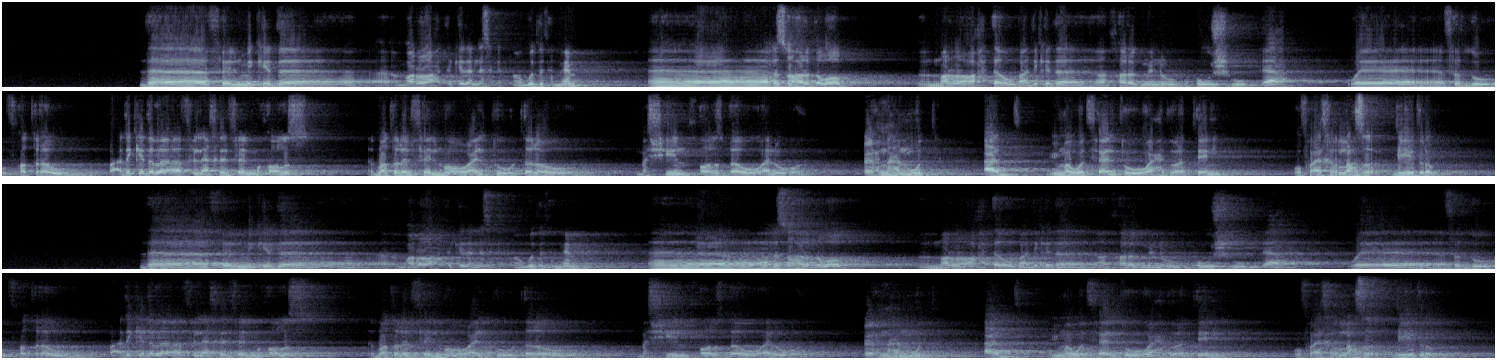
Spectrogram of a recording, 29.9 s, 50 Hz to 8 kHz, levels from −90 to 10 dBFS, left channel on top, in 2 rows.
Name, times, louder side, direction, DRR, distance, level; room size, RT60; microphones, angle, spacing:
voice 1, 1.4-5.8 6.5-8.5 9.2-12.9 13.5-18.0 18.6-20.9 21.3-23.0 23.6-24.2 24.8-25.0 25.4-27.1 27.9-29.3, left 5 dB, 85° left, 11 dB, 0.5 m, -23 dB
11.5 x 5.9 x 7.5 m, 2.9 s
head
